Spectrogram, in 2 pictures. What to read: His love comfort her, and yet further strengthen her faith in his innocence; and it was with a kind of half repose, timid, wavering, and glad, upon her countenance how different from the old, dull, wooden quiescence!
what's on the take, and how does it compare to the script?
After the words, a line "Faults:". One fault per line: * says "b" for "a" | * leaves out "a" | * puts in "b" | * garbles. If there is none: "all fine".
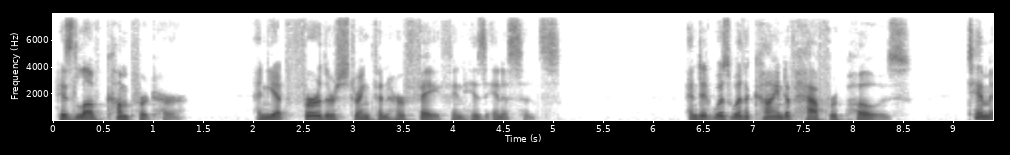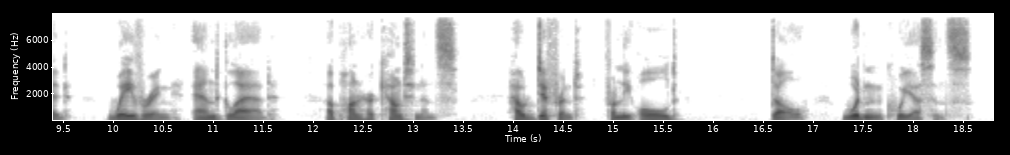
His love comfort her, and yet further strengthen her faith in his innocence; and it was with a kind of half repose, timid, wavering, and glad, upon her countenance how different from the old, dull, wooden quiescence!
Faults:
all fine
